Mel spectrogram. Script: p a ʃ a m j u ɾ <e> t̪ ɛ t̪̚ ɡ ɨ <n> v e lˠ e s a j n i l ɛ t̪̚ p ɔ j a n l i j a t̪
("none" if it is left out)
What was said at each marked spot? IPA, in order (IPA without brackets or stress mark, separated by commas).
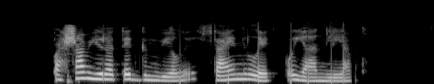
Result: a, n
